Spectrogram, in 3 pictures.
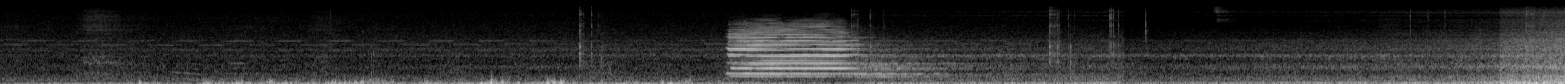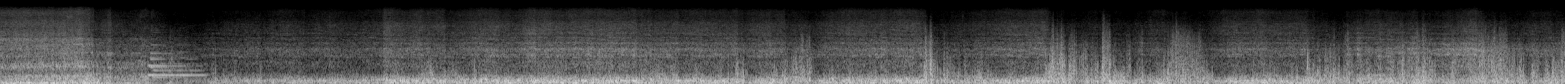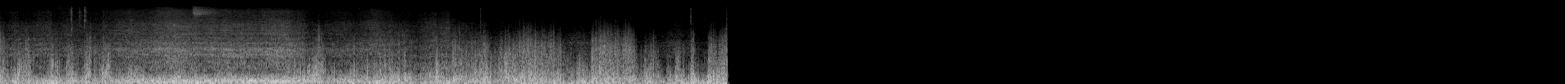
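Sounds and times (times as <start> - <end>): locomotive horn blast: 7.2 - 9.9, 16.6 - 18.0.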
